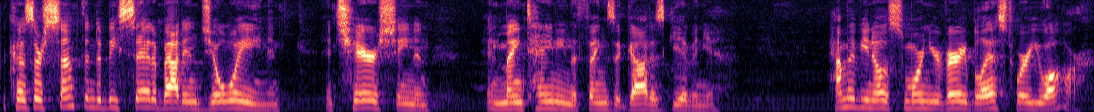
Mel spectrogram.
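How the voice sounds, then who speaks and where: A man in his forties preaching a sermon as pastor, rising loud and intense at times, then dropping into quiet, reflective talk. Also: high voice, normal speed. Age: 40s.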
